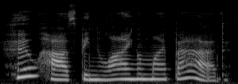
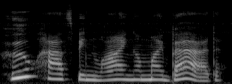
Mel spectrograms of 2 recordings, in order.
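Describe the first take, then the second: First: It is said in a medium-sized voice. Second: It is said in a big, deep voice.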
